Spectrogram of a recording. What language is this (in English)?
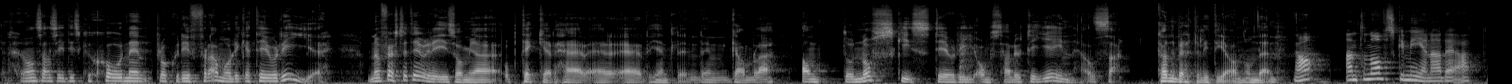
Swedish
